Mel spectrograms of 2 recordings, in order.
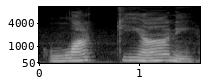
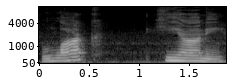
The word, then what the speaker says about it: Lakhiani: It's called The Code of the Extraordinary Mind by Vishen Lakhiani. I said it wrong last time. It's Lakhiani, I believe is how you say it.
